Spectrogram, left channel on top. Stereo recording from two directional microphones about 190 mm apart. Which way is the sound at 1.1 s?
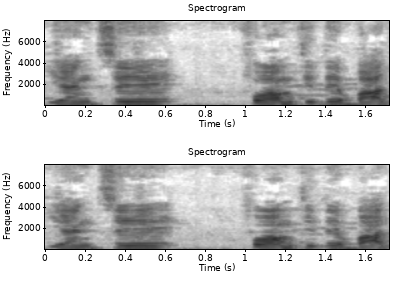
5° left (ahead or behind).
